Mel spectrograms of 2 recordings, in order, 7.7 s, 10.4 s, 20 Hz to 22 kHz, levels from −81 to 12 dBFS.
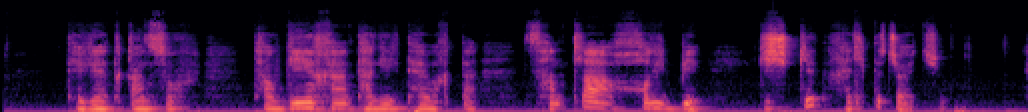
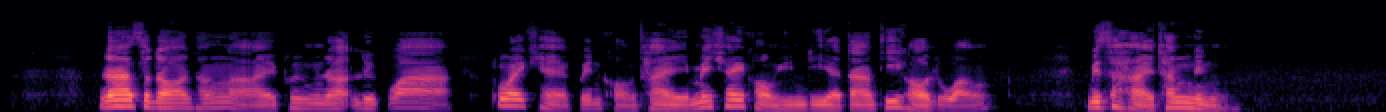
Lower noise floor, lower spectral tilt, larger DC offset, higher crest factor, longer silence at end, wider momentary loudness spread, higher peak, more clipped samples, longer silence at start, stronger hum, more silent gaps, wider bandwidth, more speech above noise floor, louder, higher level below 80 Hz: second, -45 dBFS vs -66 dBFS; second, -3 dB/octave vs -6 dB/octave; neither; about the same, 24 dB vs 22 dB; second, 0.05 s vs 1.2 s; first, 18 LU vs 14 LU; about the same, 0 dBFS vs -2 dBFS; neither; second, 0.5 s vs 0.75 s; first, 50 Hz at -45 dBFS vs none; neither; first, 12 kHz vs 10.5 kHz; second, 23 dB vs 42 dB; first, -21 LUFS vs -25 LUFS; first, -38 dBFS vs -72 dBFS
